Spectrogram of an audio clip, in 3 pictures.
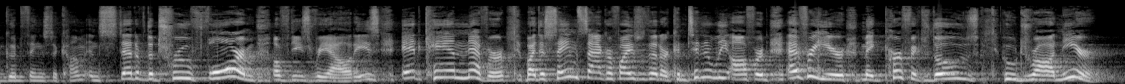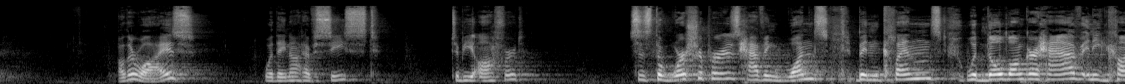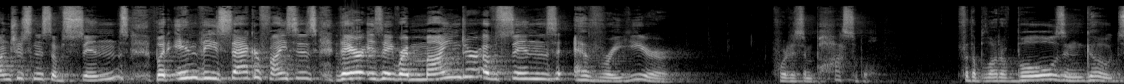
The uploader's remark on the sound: Originally delivered 14 May 2023 at Stonington Baptist Church, Paxinos, PA. Originally delivered 14 May 2023 at Stonington Baptist Church, Paxinos, PA.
